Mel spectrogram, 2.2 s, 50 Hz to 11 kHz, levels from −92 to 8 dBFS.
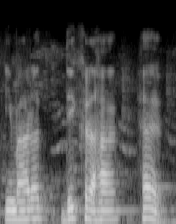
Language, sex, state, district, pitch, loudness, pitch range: Hindi, male, Bihar, Patna, 135 Hz, -16 LUFS, 130-140 Hz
